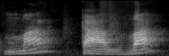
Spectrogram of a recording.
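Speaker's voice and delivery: MARCAVA drawn out loud, syllable by syllable; past-tense emphasis. Shown as a demonstration. Teacher stressing to the class it no longer marks, emphatic MARCAVA. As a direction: stretch and punch "marcava". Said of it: "porque não marca mais".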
